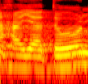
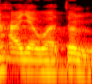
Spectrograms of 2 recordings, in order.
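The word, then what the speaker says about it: حياة: ha fil qisosi hayatun tulisannya hayatun ya kalau kita tidak jeli akan membacanya hayawatun ya padahal di atasnya wau ini bukan harakat ini bukan harakatnya wau ya wau tidak punya harakat Ini adalah alif kecil untuk siapa?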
